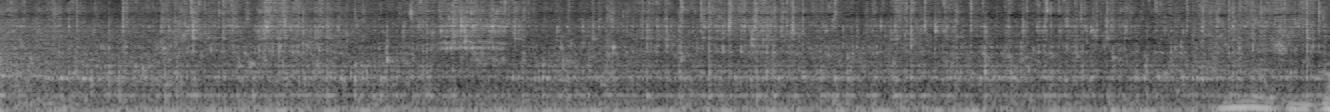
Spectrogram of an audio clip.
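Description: Water runs steadily from a tap while locomotive parts are washed, a constant splashing hiss with a louder gush near the end, and a voice speaks over it.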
